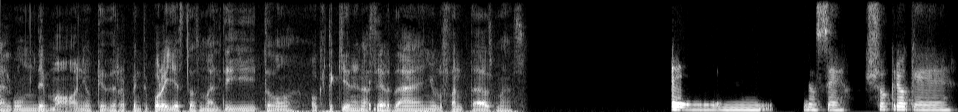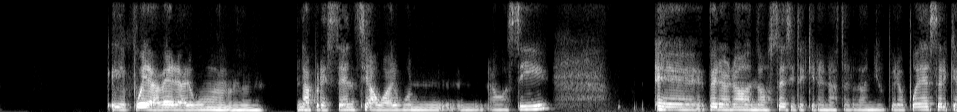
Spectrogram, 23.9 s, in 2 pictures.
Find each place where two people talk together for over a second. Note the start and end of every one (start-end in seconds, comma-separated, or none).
none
